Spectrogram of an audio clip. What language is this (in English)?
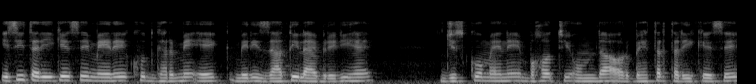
Urdu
